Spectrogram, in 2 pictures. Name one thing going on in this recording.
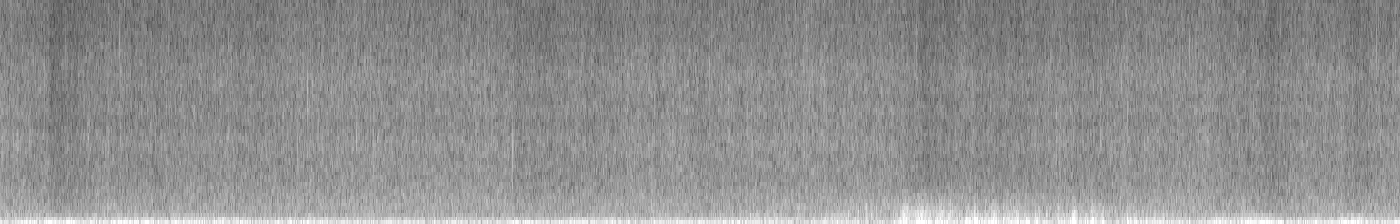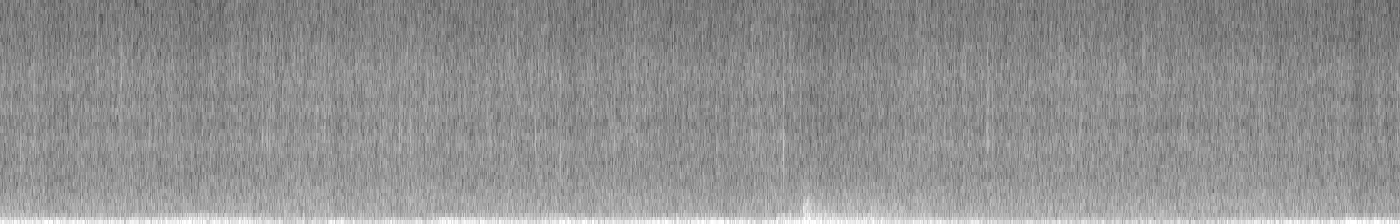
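Rain falls steadily on the forest.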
